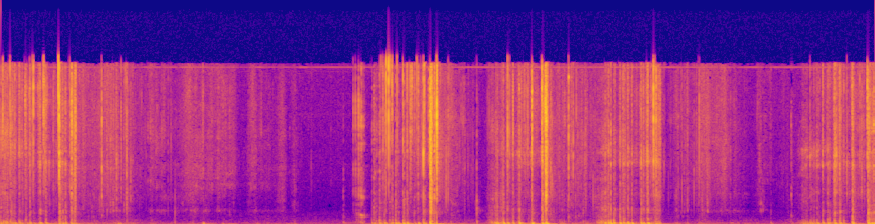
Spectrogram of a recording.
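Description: A metal blade scrapes and shaves the surface of a solid, dry white bar of soap held in the hand. Bursts of gritty, crunchy scraping with dull, low-heavy thuds alternate with quiet pauses between strokes.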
